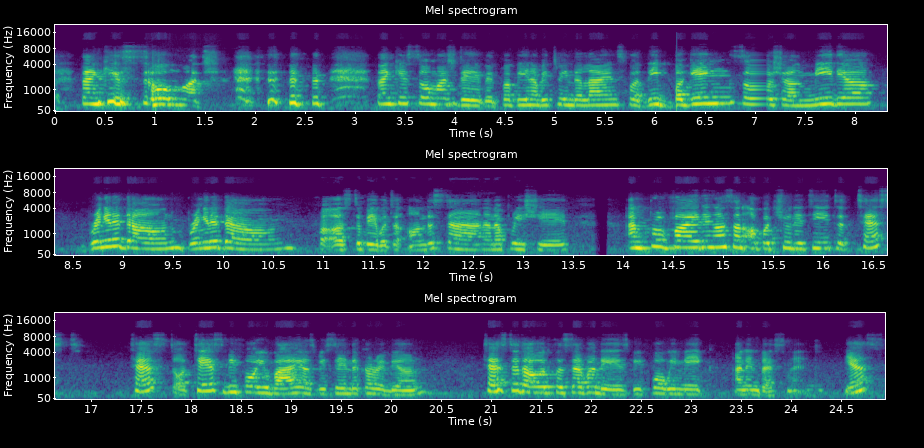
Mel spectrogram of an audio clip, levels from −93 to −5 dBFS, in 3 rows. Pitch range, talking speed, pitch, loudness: 215-275 Hz, 155 wpm, 245 Hz, -17 LUFS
